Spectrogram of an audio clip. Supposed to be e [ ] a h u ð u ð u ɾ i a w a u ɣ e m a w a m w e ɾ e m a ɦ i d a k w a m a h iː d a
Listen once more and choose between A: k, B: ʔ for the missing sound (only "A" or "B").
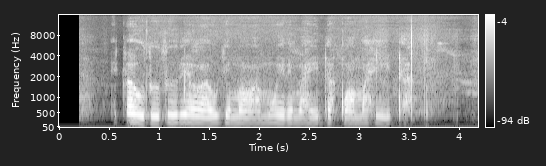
A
